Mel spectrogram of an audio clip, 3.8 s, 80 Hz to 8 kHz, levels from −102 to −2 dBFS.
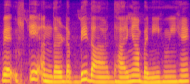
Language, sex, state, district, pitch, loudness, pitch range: Hindi, female, Rajasthan, Bikaner, 180 Hz, -14 LUFS, 170-200 Hz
